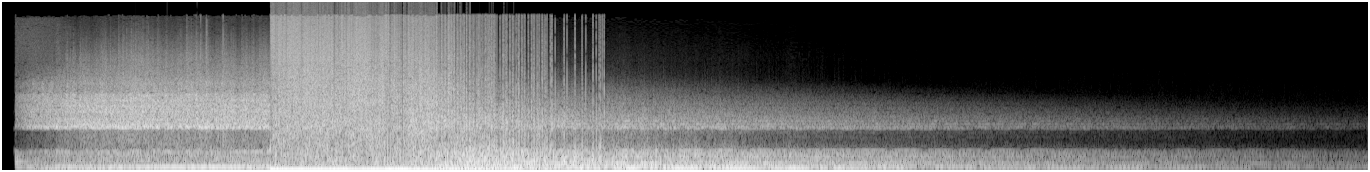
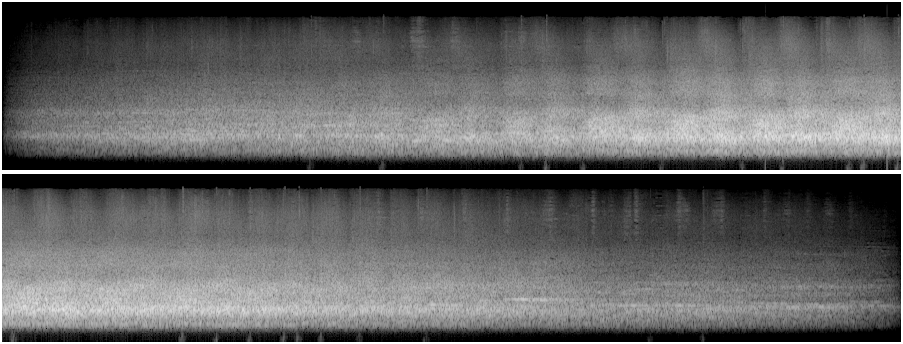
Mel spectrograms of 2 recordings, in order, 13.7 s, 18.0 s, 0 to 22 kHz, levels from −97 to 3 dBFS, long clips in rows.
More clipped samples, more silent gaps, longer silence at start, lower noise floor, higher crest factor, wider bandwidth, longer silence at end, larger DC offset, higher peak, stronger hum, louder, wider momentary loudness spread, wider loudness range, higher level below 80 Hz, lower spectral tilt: first, 1% vs under 0.1%; first, 0.06-0.10 s vs none; second, 0 s vs 0.35 s; about the same, -45 dBFS vs -45 dBFS; second, 10 dB vs 16 dB; first, over 20 kHz vs 16 kHz; second, 0 s vs 0.5 s; neither; about the same, 0 dBFS vs 0 dBFS; neither; first, -9 LUFS vs -15 LUFS; about the same, 20 LU vs 21 LU; first, 19 LU vs 16 LU; first, -16 dBFS vs -82 dBFS; first, -3 dB/octave vs 1.5 dB/octave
